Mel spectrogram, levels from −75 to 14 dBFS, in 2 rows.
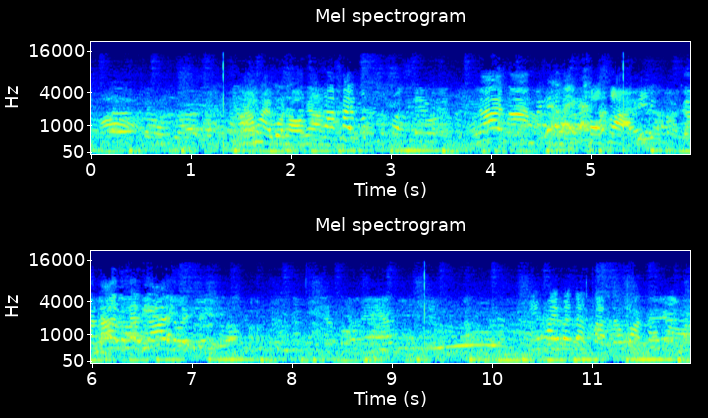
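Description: Sharp, loud snaps land at 1.32, 5.32 and 9.32 s, exactly 4 seconds apart: a file header played as audio. Each piece was joined on with its WAV header intact, so those header bytes get played as a burst of junk samples right at the seam.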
